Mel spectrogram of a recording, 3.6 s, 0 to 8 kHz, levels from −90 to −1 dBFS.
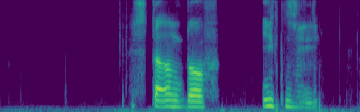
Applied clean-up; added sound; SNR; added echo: neural diffusion model UNIVERSE++.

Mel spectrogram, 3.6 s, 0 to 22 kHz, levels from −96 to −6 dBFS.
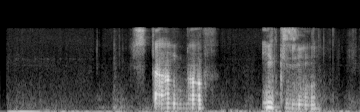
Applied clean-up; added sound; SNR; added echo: neural separator model SepFormer DNS4.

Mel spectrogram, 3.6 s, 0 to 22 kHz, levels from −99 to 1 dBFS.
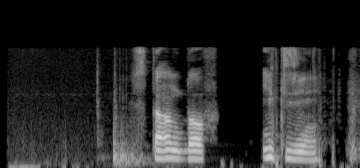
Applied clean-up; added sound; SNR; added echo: classical method spectral subtraction.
